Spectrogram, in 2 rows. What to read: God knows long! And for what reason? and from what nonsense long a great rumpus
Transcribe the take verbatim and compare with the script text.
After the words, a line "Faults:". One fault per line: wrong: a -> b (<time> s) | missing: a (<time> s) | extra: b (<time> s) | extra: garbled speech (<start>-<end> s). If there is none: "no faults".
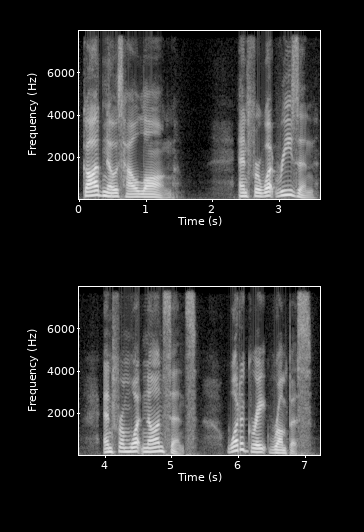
God knows how long! And for what reason? and from what nonsense what a great rumpus
Faults:
extra: how (0.6 s)
wrong: long -> what (5.8 s)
